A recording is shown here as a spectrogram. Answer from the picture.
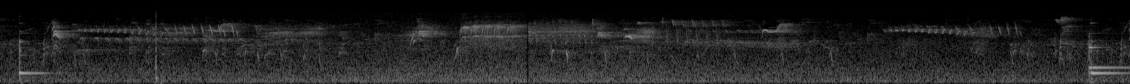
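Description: Songbirds singing, with quick trilled phrases and high chirps repeating over a faint steady hiss. A chimed mallet note fades out at the start, and chimed music starts again near the end.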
